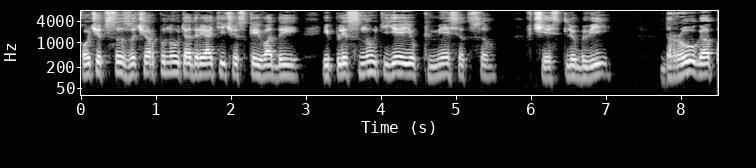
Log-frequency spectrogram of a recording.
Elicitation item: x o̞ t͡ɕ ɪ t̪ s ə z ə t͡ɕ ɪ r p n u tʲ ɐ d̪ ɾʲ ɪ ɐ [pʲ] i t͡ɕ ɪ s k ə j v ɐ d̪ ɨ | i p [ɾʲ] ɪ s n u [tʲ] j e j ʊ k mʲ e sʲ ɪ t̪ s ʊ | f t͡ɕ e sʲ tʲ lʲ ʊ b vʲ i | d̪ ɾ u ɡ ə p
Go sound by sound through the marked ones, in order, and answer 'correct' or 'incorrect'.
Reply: incorrect: tʲ, incorrect: lʲ, correct

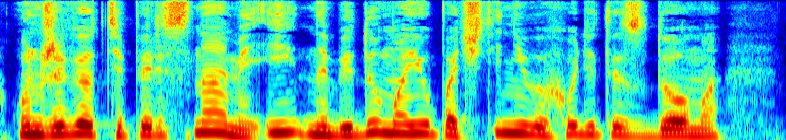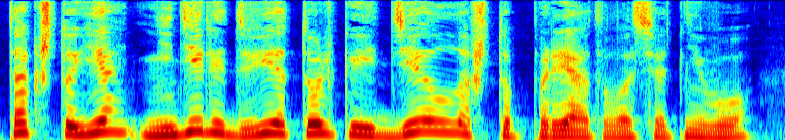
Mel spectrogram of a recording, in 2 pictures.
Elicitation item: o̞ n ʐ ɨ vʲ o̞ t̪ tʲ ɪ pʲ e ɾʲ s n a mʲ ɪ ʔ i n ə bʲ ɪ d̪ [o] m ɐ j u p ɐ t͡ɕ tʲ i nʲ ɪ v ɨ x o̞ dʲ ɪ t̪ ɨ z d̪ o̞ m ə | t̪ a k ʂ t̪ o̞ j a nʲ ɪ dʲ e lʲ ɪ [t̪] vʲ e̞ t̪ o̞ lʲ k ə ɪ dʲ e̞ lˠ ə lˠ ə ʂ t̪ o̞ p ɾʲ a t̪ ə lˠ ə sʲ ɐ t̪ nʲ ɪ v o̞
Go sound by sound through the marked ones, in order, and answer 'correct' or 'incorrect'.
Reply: incorrect: u, incorrect: d̪

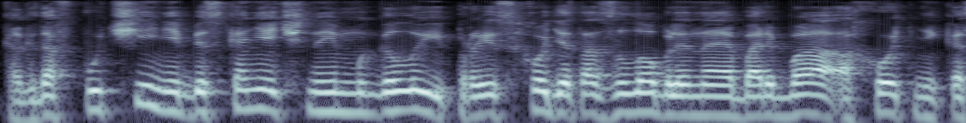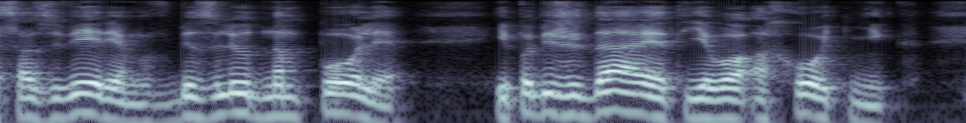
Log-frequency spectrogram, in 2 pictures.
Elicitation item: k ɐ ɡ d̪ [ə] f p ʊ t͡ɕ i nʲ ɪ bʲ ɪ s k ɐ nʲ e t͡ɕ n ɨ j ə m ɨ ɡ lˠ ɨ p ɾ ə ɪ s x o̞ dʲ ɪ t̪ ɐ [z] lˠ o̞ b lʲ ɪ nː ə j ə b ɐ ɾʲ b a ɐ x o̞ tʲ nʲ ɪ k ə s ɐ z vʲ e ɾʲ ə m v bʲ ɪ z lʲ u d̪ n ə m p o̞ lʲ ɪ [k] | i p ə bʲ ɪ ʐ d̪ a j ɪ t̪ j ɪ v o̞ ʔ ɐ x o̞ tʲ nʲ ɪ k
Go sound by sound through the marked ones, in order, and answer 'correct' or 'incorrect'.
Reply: incorrect: a, correct, incorrect: none

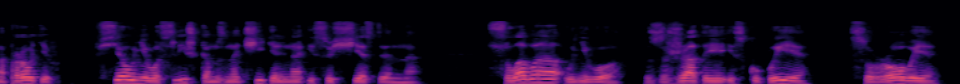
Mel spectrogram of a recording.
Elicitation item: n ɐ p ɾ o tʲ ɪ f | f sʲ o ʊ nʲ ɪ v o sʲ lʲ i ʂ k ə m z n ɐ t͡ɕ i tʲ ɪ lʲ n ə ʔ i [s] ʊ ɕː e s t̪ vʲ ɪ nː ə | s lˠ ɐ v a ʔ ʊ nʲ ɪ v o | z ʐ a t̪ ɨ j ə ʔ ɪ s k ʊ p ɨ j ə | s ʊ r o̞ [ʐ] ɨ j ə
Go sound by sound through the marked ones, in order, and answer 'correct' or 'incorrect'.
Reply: correct, incorrect: v

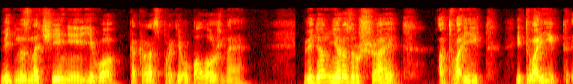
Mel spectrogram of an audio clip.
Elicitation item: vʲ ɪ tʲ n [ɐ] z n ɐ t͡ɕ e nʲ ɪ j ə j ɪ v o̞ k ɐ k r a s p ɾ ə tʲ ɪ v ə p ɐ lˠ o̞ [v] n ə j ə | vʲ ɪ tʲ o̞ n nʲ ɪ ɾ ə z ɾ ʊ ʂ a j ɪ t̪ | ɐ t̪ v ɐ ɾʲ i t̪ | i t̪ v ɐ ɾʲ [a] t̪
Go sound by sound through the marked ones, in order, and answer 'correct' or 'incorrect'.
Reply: incorrect: ə, incorrect: ʐ, incorrect: i

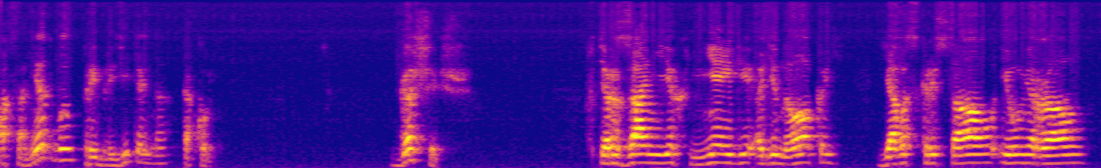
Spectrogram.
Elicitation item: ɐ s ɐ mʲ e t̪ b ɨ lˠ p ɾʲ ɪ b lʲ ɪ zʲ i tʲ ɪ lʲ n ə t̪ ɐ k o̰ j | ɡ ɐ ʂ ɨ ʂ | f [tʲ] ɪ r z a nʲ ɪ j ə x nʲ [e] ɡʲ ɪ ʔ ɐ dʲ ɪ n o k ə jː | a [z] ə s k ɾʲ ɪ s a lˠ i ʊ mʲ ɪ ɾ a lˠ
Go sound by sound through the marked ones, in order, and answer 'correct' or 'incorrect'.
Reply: correct, correct, incorrect: v

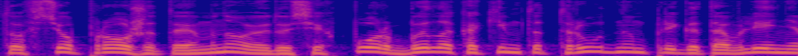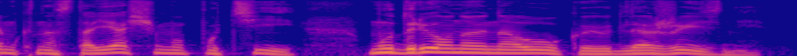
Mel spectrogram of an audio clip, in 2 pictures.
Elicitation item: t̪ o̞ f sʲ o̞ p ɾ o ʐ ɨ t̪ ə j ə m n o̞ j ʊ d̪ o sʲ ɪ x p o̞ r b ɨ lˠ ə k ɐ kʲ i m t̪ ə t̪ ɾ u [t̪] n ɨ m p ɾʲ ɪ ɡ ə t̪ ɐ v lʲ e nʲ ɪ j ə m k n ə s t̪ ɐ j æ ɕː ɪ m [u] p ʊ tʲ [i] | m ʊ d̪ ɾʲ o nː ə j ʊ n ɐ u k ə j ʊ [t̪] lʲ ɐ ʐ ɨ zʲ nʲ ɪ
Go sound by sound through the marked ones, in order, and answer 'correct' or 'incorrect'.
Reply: incorrect: d̪, incorrect: ʊ, correct, incorrect: d̪

